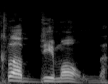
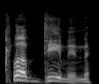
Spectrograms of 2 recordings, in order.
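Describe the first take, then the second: First: Demon is said with a fancier, altered pronunciation. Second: Demon is said with its ordinary pronunciation. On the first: The name is dressed up to sound less sinister. "fancify it so it doesn't like sound" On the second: This is the plain name being rejected. "it's not Club Demon"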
